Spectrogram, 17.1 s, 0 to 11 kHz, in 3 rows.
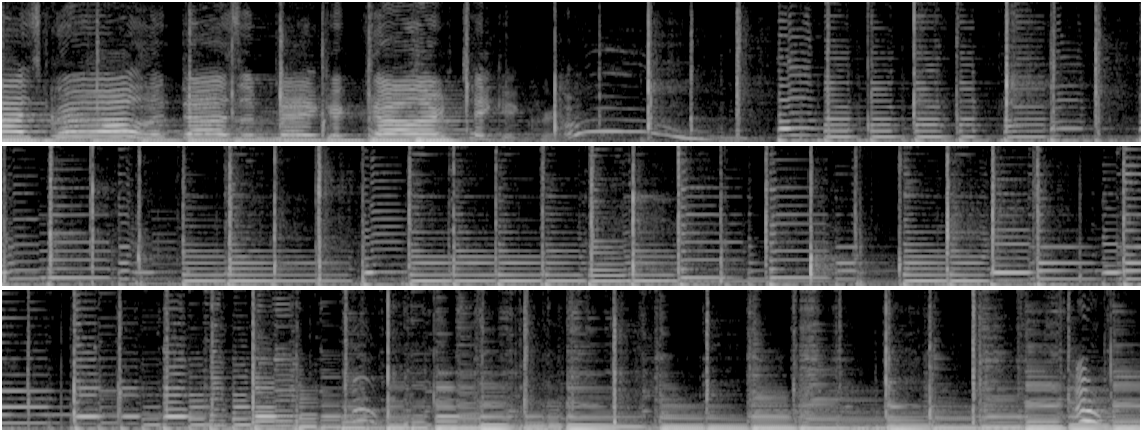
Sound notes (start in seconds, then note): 3.3 bright folksy guitar music; 3.3 rhythmic clapping continues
